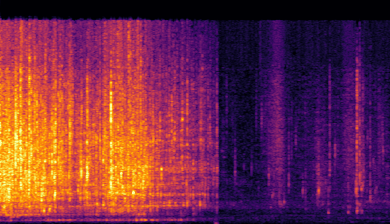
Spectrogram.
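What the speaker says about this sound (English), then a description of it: "Just got our pot here, a strainer in that, and I am going to run this through." Broth is poured from a pot through a strainer, a loud close splashing rush of liquid that stops abruptly partway through, leaving faint drips and quiet kitchen sounds.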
